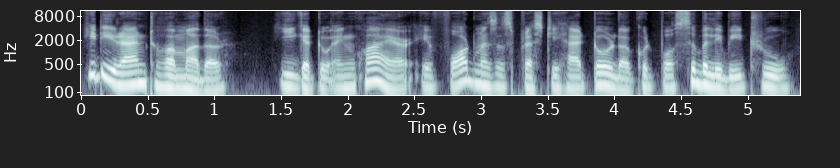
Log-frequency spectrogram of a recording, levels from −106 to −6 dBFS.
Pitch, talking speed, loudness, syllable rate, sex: 140 Hz, 210 wpm, -18 LUFS, 5.4 syllables/s, male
